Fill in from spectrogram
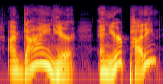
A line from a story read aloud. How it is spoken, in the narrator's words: gasps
